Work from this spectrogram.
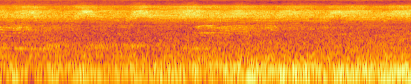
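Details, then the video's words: Late-summer cicada chorus within an apartment complex, a steady shrill hiss throbbing in gentle pulses roughly twice a second, with a brief faint whistled note in the middle. "올 여름 마지막 매미소리, 아파트 단지 내..."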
